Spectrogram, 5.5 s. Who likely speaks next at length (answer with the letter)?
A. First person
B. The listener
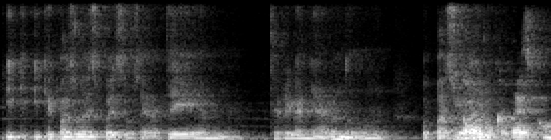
B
